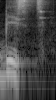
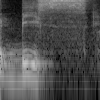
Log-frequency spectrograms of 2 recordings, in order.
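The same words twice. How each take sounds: First: Said in the usual way. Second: "beast" ending on a long S, no T; drawn-out "beast" with the T silent; T dropped. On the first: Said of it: "we don't pronounce the T". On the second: Shown as a demonstration. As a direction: Jamaican "beast", last T left off. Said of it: "we don't pronounce the T at the end".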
